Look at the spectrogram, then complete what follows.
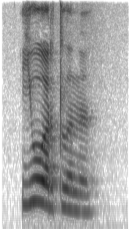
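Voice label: "юӧртлыны", Komi, female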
